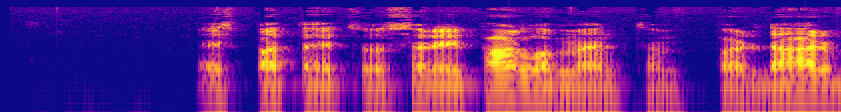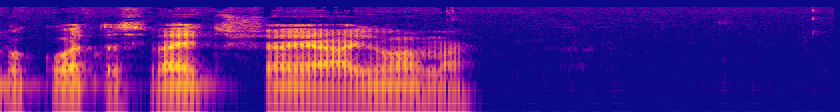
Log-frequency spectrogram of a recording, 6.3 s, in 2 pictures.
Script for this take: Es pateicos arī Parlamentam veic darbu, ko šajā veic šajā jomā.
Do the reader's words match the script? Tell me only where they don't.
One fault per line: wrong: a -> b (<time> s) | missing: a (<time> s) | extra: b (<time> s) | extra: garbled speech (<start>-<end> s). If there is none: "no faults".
wrong: veic -> par (2.7 s)
wrong: šajā -> tas (3.5 s)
